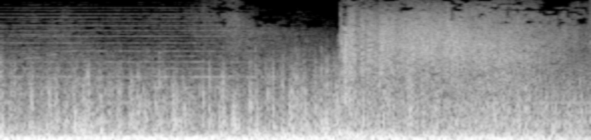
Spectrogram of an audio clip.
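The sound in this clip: Earthquake attack effect from a turn-based battle video game: a loud, continuous low rumbling roar with crackling noise that turns brighter and harsher partway through, then eases slightly toward the end.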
